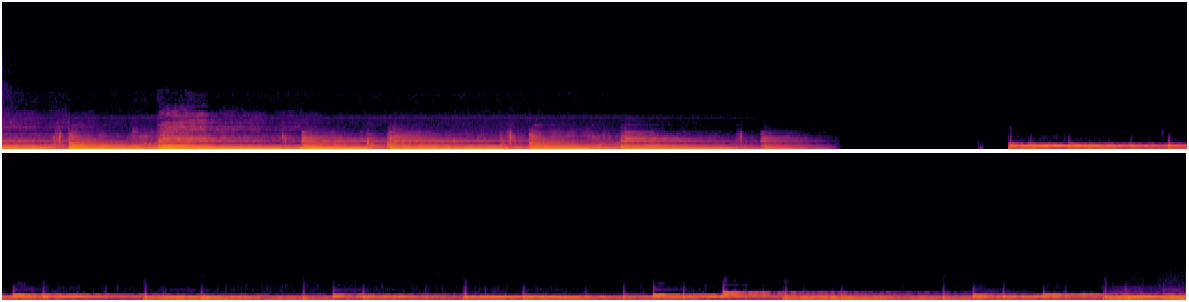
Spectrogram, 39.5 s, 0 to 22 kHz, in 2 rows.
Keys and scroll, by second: 20.1 ctrl+=, 20.8 space, 24.7 ctrl+-, 25.9 space.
